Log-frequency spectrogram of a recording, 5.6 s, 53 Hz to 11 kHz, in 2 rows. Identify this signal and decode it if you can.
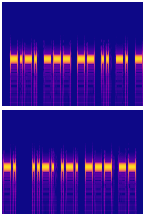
Morse code, heard as a keyed tone, about 25 wpm, 600 Hz. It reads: COMING FROM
